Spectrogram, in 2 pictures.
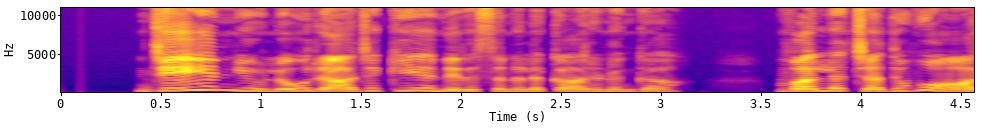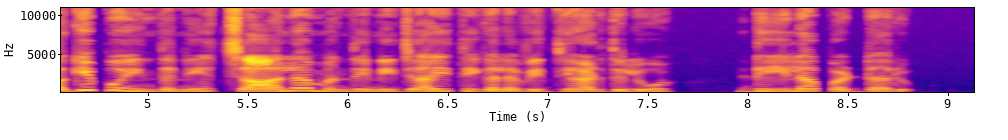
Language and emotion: Telugu, sad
